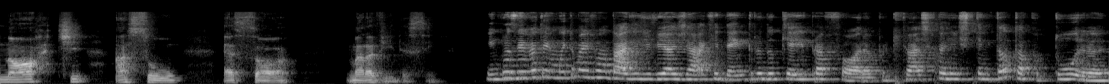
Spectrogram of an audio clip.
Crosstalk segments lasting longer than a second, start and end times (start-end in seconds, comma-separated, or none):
none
